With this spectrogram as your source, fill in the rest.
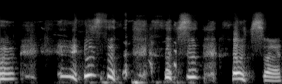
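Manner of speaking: very high, stumbling through laughter. Apologizing while still amused by Clip Watchers, laughing while talking. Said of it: "I'm still laughing at Clip Watchers".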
